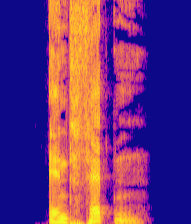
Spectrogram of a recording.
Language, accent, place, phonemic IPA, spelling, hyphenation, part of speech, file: German, Germany, Berlin, /ɛntˈfɛtn̩/, entfetten, ent‧fet‧ten, verb, De-entfetten.ogg
- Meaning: to remove fat, to degrease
